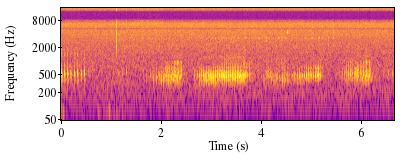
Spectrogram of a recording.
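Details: Male Irish frogs spawning in a flooded cattle grid in Cork, Ireland, sitting on their spawn: low purring croaks in bursts of about a second, overlapping and uneven, several callers at once.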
